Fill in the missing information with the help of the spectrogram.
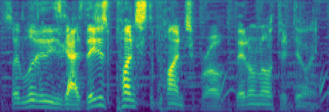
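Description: A young man chatting excitedly with friends while playing an online game, laughing and swinging from mutters to shouts. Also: mid-range voice, racing, soft background music. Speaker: gaming YouTuber. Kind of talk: excited gameplay chat with friends.

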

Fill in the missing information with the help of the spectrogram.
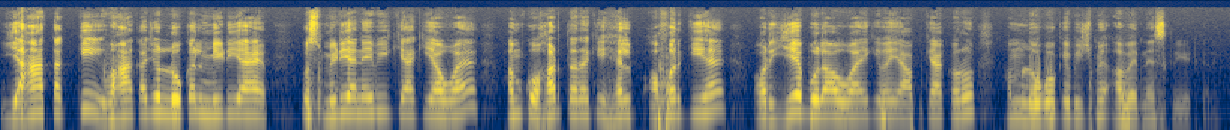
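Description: A man with an Indian accent gives an exam lesson, reading English sentences slowly and then explaining them in Hindi. His voice is fairly high and smooth. He prods his students with rhetorical questions, recorded dry and close. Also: no room sound. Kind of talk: classroom lecture.

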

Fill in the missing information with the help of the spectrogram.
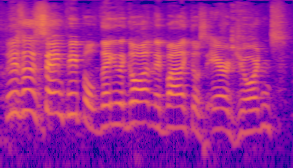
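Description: A young man doing a stand-up routine on a TV studio stage, exasperated and self-mocking, jumping up into high mocking voices. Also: very animated, quick pace. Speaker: stand-up comedian. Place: TV studio stage with live audience. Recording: noisy, with loud audience laughter.

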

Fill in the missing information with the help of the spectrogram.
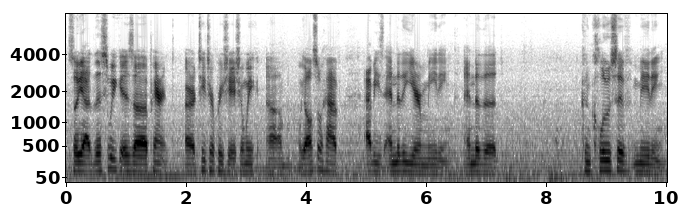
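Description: Middle-aged dad vlogger, low voice, dry teasing humor, noisy handheld recording. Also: male voice, moderate pace, fairly bright tone. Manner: joking, dry sarcasm. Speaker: vlogger father. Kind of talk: casual family vlog chat.

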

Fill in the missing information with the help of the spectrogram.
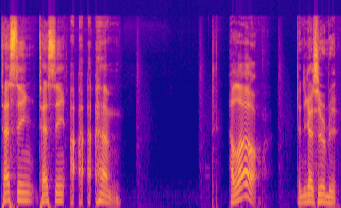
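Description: A young man streams a game at home, teasing his group in casual voice chat at a slow pace in a mid-range voice. He sounds playful, jumpy and animated, close to a boom-arm studio mic in a home streaming room with no room sound.

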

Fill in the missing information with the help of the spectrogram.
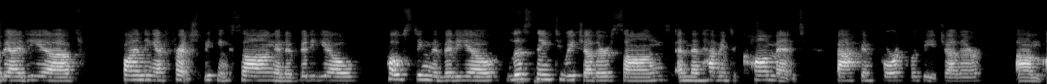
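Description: A middle-aged woman with a mid-range voice shares examples at a board meeting held over video call. She talks conversationally, correcting herself as she goes. The audio is a bit dull and lo-fi. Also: medium pitch. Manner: conversational, with fillers and self-corrections. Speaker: school board administrator presenting. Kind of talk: presentation at a remote board meeting. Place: indoor room on a video call.

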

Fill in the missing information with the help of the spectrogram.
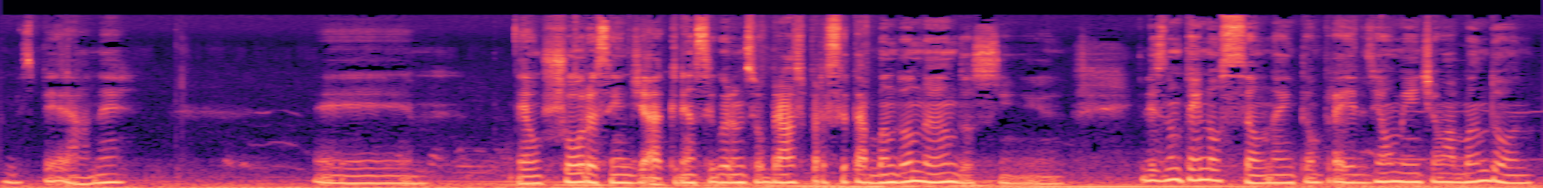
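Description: A woman's voice: on the low side, steady tone, fairly quick, gravelly, dark tone, slight background noise. A young mother from Brazil chatting casually to viewers in a phone vlog, confiding and talkative. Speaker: vlogger mother. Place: on the go outdoors and in a car, rainy day.

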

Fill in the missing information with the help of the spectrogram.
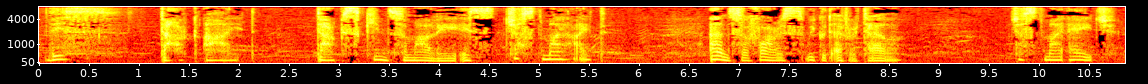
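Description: Whispering in a low register, a radio-drama actress plays a reflective Danish baroness telling her life story in a musing, literary, melancholy manner, slow and husky-breathy, with an exaggerated voice. Soft music plays in the background along with some chatter.

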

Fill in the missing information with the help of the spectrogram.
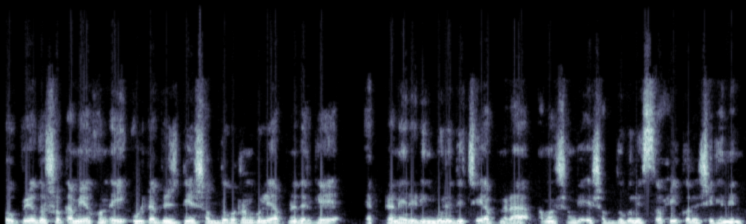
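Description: Male recitation teacher, Bangladeshi accent, mellow tone, dry close sound, spells out syllables slowly. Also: mid-range voice, fairly even intonation, husky, no echo. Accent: Bangladeshi Bengali. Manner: slow drawn-out syllable drills, repeating each word. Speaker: Quran reading teacher. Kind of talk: step-by-step recitation lesson.

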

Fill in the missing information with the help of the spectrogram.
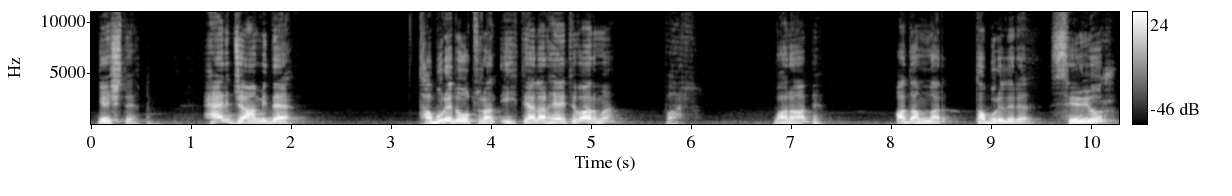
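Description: A man preaching a religious talk, casual and scolding, addressing listeners like brothers. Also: high voice. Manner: animated and colloquial, scolding, calls listeners brother.

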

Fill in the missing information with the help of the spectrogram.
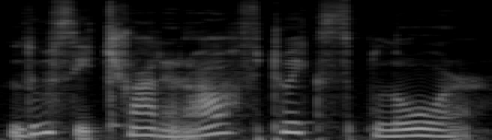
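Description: Reading a children's story aloud, a woman speaks slowly with lively, swooping pitch in a slightly husky voice. She gives each short sentence careful, expressive shaping for young listeners, keeping her storytelling animated.

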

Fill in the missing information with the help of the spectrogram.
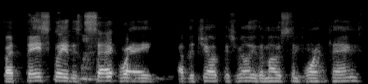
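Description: A man's voice: a little high, level tone, brisk, rough recording. Rambling man hosting a seminar. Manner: rambling, self-deprecating, many fillers. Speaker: seminar host, financial advisor. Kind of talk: casual opening remarks at a seminar. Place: event venue with a live audience.

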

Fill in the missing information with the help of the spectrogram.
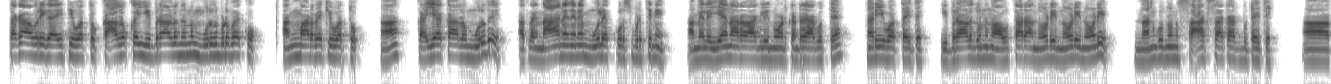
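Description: A woman's voice: on the high side, a bit bright, lightly acted. A woman voicing a suspicious, scolding village woman in a cartoon. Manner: fussing, scolding. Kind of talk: cartoon voice acting.

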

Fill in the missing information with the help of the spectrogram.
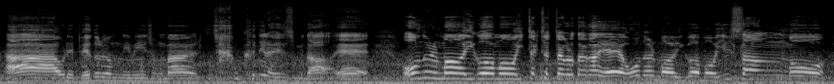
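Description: A boisterous male live-streamer with a Gyeongsang accent holds forth in an excitable monologue. His voice sits high and swings widely, given to shouting and chanting. Clear vehicle and street noise runs through the recording. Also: moderate pace, few pauses. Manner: boisterous, bursts into shouting and mock-religious chanting.

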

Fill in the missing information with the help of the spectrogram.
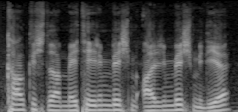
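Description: Fast-talking young man vlogging inside a helmet. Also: fairly high pitch, steady tone, smooth. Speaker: motorcycle vlogger. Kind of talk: casual motovlog chat and commentary.

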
